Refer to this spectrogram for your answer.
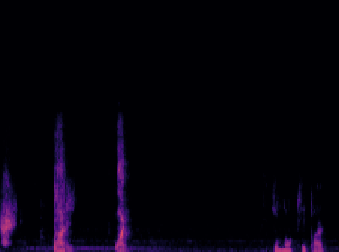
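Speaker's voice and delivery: hushed whisper. Playing a scene, pulling Kato down to their level to speak to him, whispering. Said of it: "whisper for him to get down to my level".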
